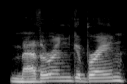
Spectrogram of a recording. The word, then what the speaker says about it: Mathuran Gabrain: a ma GTL okay and the guy uh Mathur ngah brain is how you say his name yeah Mathur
